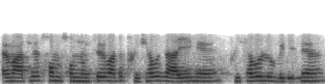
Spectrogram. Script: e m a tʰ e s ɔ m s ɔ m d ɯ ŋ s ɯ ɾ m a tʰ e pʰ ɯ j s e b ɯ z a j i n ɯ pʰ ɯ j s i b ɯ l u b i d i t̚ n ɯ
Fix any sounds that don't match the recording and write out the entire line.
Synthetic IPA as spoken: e m a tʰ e s ɔ m s ɔ m n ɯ ŋ s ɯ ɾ m a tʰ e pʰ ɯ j s a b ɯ z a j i n ɯ pʰ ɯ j s a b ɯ l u b i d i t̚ n ɯ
